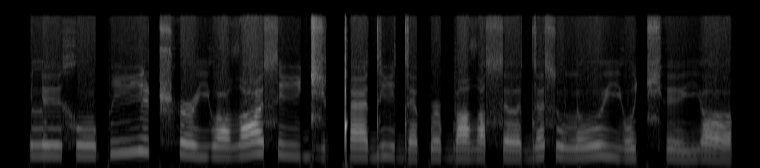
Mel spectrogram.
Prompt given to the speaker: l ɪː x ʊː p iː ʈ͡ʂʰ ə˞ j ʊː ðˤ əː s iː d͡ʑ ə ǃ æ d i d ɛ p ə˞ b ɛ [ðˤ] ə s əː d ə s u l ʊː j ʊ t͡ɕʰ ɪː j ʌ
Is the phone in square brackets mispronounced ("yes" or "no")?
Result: no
